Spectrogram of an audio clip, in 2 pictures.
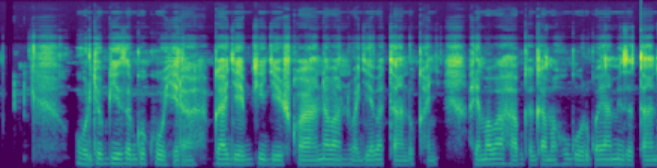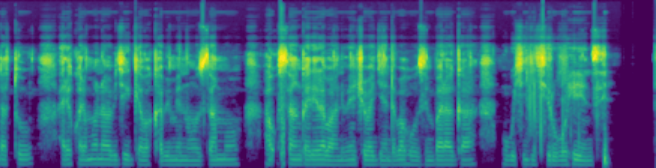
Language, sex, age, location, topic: Kinyarwanda, male, 50+, Nyagatare, agriculture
